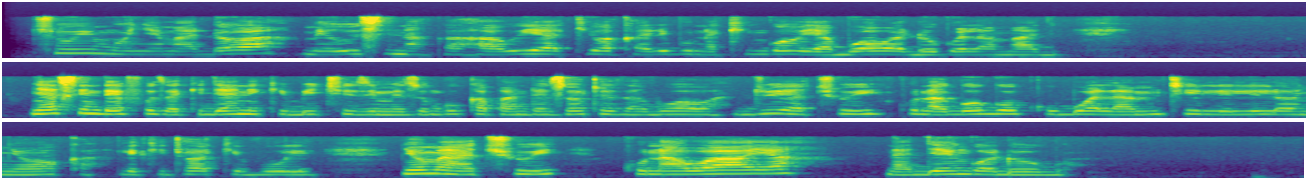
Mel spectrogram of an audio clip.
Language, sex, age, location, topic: Swahili, female, 25-35, Nairobi, government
